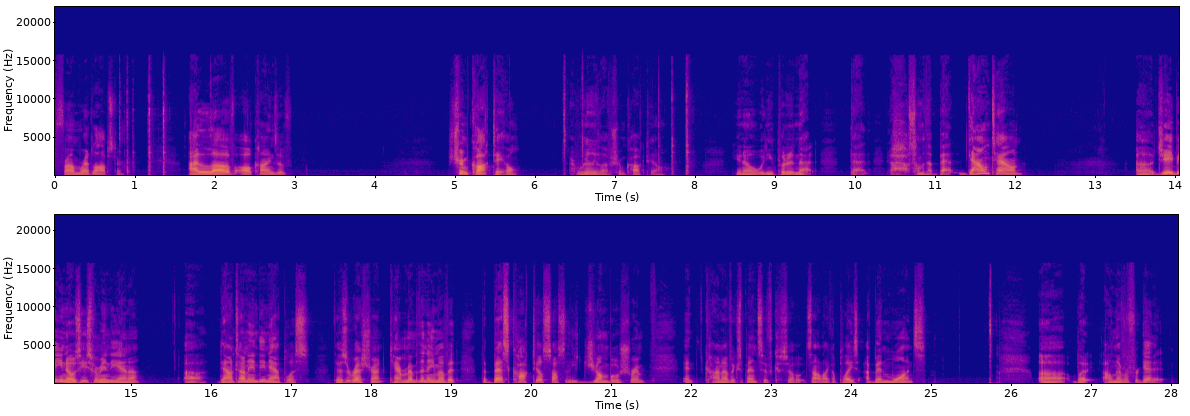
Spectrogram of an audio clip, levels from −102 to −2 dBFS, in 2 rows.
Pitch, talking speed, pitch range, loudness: 150 Hz, 165 wpm, 130-170 Hz, -42 LUFS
